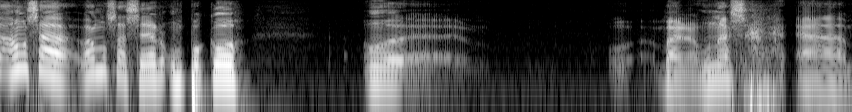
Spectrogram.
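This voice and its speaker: Brief: high-voiced man preaching, unhurried, keeps checking in with the congregation. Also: no room sound, studio quality. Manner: asks the congregation questions, mixes in English fillers. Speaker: pastor. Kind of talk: sermon.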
